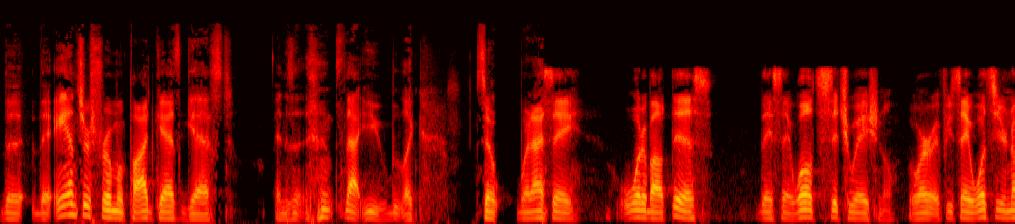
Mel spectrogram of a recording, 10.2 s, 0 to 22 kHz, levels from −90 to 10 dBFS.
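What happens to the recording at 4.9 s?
At 4.93 s there is damaged data in a compressed stream. The decoder misreads the corrupted frame and loses sync. It resyncs quickly, leaving a brief blip.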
